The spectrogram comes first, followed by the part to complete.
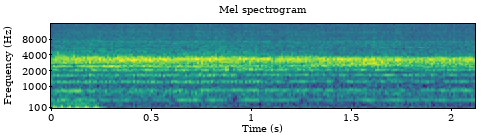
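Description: A pause in the recorded music: a faint, steady hiss with several thin, high whining tones from the recording's own background noise. The last of the bass dies away right at the start.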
